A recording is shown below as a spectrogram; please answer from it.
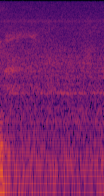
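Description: A pause in conversation filled only by steady background room noise: an even low hum and hiss with a faint thin steady tone.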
